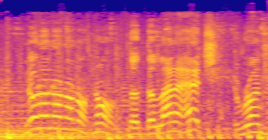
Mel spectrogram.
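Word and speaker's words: Lannahechee: caught some beautiful steelhead trout you made an Atlanta hash no no no the Lana hatch it runs right near here yeah but it's pronounced Lana Hass why is everything in English said differently than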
